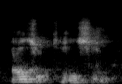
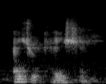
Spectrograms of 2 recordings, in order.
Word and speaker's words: education: Cái thứ nhất là thường là mọi người sai cái âm j thành âm d đó, mình đọc là edu, nó không chính xác, education. Và cái thứ hai là cái trọng âm của cái từ này, có một trọng âm chính rất là k và trọng phụ rất là e, cái chừa ở giữa đọc nhẹ thôi, education.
